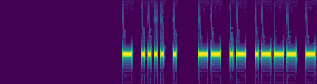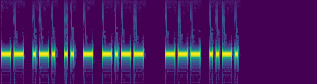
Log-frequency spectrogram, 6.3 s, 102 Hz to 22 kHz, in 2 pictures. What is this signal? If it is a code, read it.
Morse code, heard as a keyed tone, about 38 wpm, 700 Hz. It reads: THE MAJORITY OF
